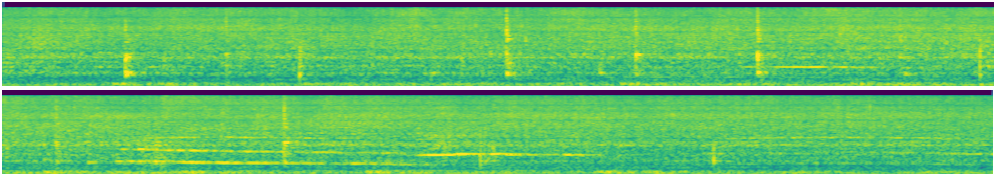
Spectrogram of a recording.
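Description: Food frying with a steady sizzle in an aluminium pot while a spoon stirs it, the spoon clicking against the pot now and then.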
